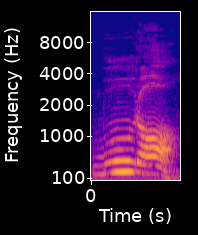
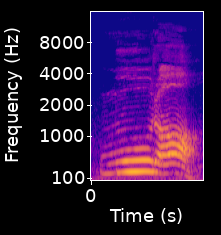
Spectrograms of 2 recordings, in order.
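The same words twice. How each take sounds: No difference in how they are said.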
